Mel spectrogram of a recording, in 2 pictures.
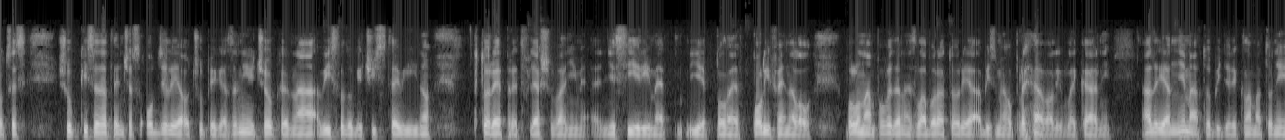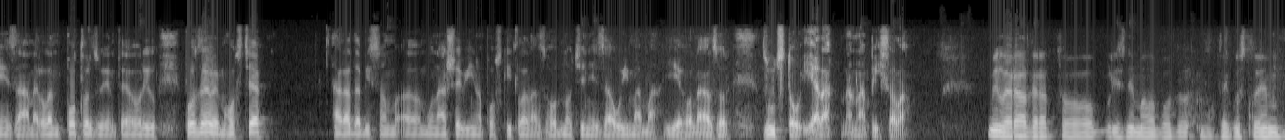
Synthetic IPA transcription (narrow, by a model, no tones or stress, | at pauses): t͡sɛsʃup̚kisazat̪ɛnt͡ʃazɔd̪̚ɟːɛlɪaɔt̪ʃupɪɛɡazr̩ɲɛt͡ʃɔknaʋiːslɛd̪ɔɡjɛt͡ʃist̪ɛːʋiːnɔkt̪ɔɾɛːpɾɛt̪fʎaʃɔʋaɲiːmɲɛsiːɾimɛjɛpl̩nɛːpɔlifɛjnalɔʊbɔlɔnaːmpɔʋɛd̪anɛːzlabɔɾat̪ɔːɾiaʔa̰bizmɛɦɔpɾɛd̪aːʋalivlɛkaːɾɲi | ʔad̪ɾianɲɛmaːt̪ɔbiɟɾɛklamat̪ɔɲɪɛjɛzaːmɛɾlɛnpɔt̪ʋr̩d͡zujɛmt̪ɛɔːɾiupɔzd̪ɾaʋujɛmɦɔsca | aɾad̪abisɔmːunaʃɛʋiːnɔpɔskit̪lanazɦɔd̪nɔcɛɲɪɛzaujiːmama̰jɛɦɔna̰ːzɔ̰ɾzuːt͡st̪ɔʊʔjana̰na̰ːmna̰pḭːsa̰la̰ | milɛɾaːd̪ɾatt̪ːɔblizɲɛmalɛbɔzd̪ɛɡust̪ujɛm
